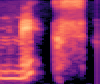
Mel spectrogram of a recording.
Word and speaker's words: Mx: so I have heard the term MX period pronounced mix and that goes in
